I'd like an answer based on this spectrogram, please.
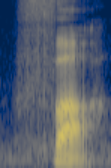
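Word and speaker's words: फ़: the bottom left, and then you get the letter fa. Fa.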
